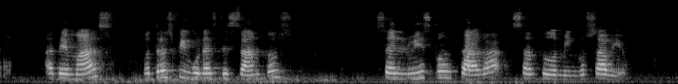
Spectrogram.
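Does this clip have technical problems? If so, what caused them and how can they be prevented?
Yes. Overlap-add ripple runs through the whole clip: frames were rejoined with overlapping windows that don't sum to constant gain, so the level pulses by about 6 dB at around 200 Hz, a metallic buzz. Prevention: use a window and hop size whose overlaps sum to a constant, such as Hann at 50% overlap.

A lost packet rebuilt from error correction appears at 2.45–2.47 s, and two more at 4.63–4.69 s. The decoder replaced missing audio with low-bitrate redundant copies, giving 20 ms and then 40 ms of rougher, noisier sound without a gap. Prevention: reduce packet loss on the network path, for example with wired links or less congested routing.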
